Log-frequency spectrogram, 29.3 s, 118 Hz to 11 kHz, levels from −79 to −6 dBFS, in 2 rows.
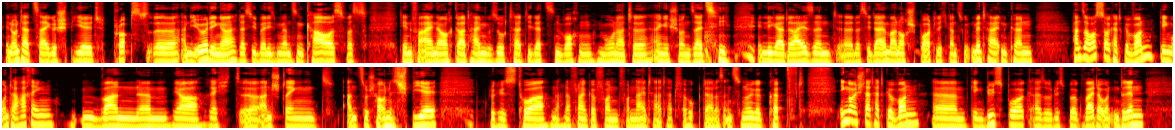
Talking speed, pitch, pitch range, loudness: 170 wpm, 125 Hz, 120-135 Hz, -19 LUFS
